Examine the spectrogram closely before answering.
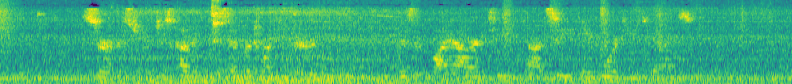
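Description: A woman talks at a distance, muffled by the engine noise.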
